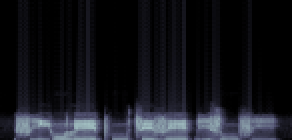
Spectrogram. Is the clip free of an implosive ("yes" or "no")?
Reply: no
